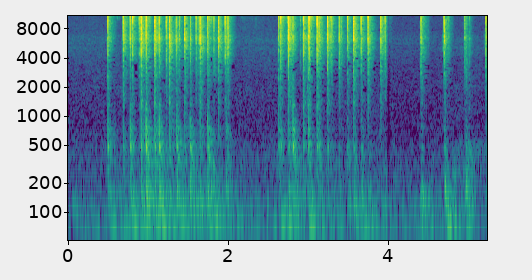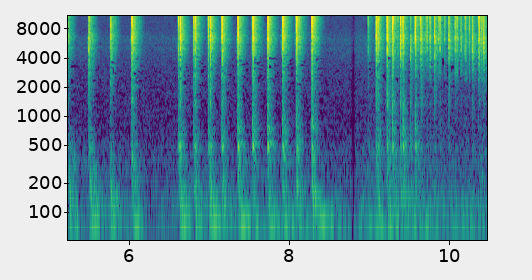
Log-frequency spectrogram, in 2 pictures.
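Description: Long painted fingernails tap across old glazed ceramic subway tiles on a wall, the tiles flat and solid as the hand moves along. Quick, bright clicking taps come in rapid bursts separated by brief pauses, each tap dying away almost at once over a faint low rumble.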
